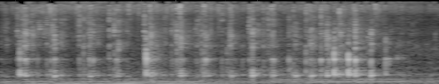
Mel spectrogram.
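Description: Curry leaves fry in oil in a pan as a spoon stirs and scrapes against the metal in irregular clinks, with a soft sizzle beneath, close by and without talk.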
